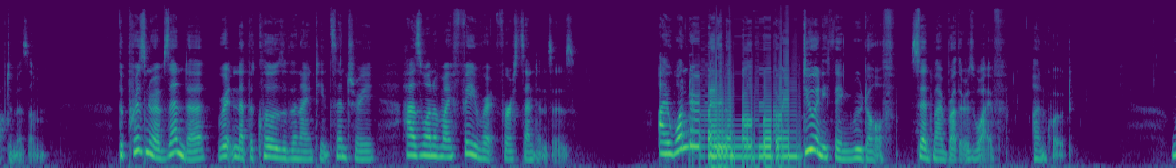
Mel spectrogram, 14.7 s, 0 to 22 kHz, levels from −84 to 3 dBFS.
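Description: From 8.64 to 10.02 s, the speech becomes a rigid, metallic 200 Hz buzz. This robotic sound likely comes from repeating short 5 ms buffers.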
